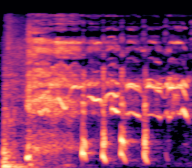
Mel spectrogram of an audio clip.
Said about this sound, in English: No, she just did like the loudest sneeze I've ever heard in my life. Like, it was like she jumped up when she sneezed. I almost blamed myself for like hurting your dog.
